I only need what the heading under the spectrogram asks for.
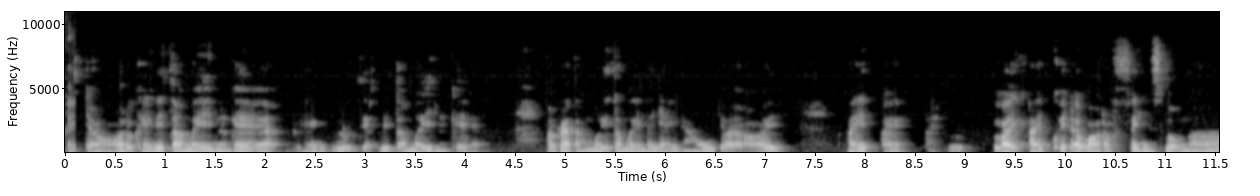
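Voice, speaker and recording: A man with a Vietnamese accent speaks at a moderate pace in a dark, mellow tone and a fairly low pitch. His intonation is fairly even, and the background is quiet. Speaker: English learner. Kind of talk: language practice conversation with commentary. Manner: halting.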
